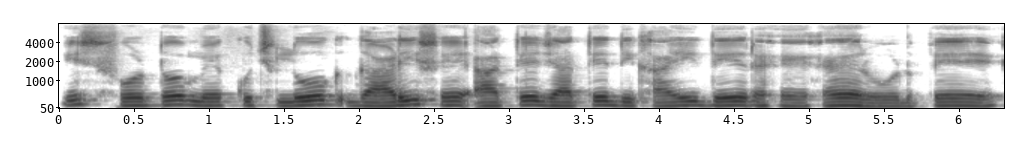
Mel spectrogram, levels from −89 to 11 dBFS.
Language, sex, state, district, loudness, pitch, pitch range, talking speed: Hindi, male, Jharkhand, Palamu, -15 LUFS, 130 Hz, 120-145 Hz, 140 wpm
